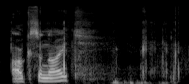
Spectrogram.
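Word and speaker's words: euxenite: probably hour and a half I really like oxonite that's how you say it so that's what I came here for and I found nice examples of crystals this black blaty uxonite cross sections when Crystal breaks is very recognized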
